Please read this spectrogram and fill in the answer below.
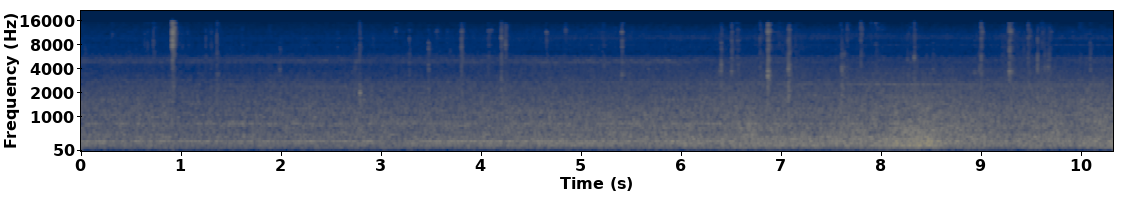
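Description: Sharp metallic clicks and clinks of climbing hardware, carabiners and a rope ascender, being clipped and handled: one loud click about a second in and a run of lighter clicks in the second half. Steady street traffic noise underneath.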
